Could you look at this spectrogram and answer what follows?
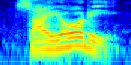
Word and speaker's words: Sayori: sayori suicide mm-hmm or hold on let me pronounce that a little better sayori there we go yeah and that just hurts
